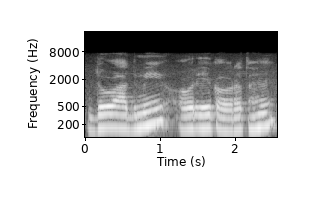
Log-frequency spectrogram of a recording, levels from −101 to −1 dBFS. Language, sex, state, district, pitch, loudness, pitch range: Hindi, male, Karnataka, Bangalore, 160 Hz, -12 LUFS, 155-175 Hz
